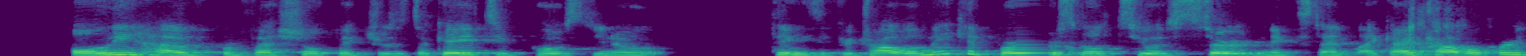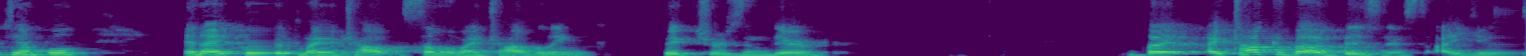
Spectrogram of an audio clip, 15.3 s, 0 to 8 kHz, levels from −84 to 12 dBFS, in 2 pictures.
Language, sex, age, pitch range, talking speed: English, female, 20-39, 200-235 Hz, 175 wpm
